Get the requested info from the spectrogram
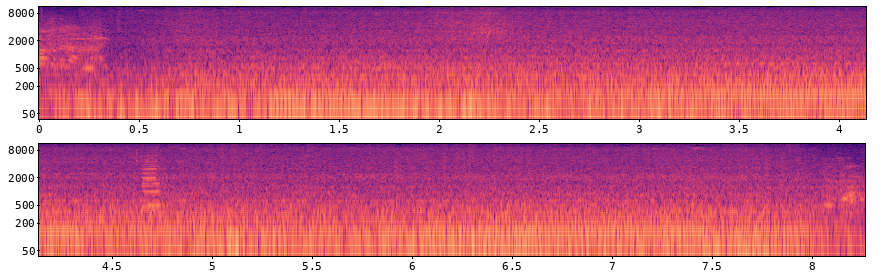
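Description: City traffic heard from a moving vehicle: a steady low engine drone with road noise, and a brief car horn toot a little past halfway.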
